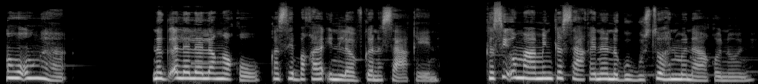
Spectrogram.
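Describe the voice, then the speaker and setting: A woman's voice: fairly high pitch, lively intonation, a little fast, a little mellow, no room sound. A woman acting a teasing, guilty lover in a secret affair, with a Filipino accent, in a radio love drama. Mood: placating.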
